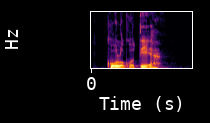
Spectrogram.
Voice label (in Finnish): "Kulkutie" "Path"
